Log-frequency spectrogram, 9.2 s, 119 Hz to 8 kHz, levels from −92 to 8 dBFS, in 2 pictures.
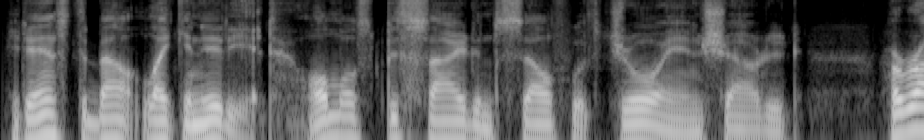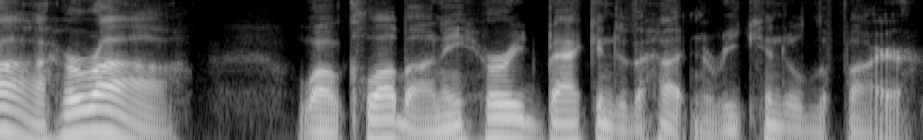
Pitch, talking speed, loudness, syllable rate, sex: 95 Hz, 170 wpm, -19 LUFS, 5.6 syllables/s, male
